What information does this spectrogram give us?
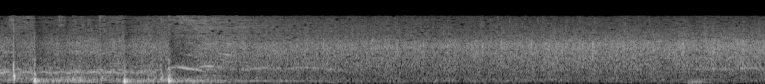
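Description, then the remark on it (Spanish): Much of the Teatro Falla audience rises to applaud a first pasodoble lyric by Constantino Tovar Verdejo: sustained, dense applause, a steady roar of clapping that holds at an even level throughout, with a few brief cheers and shouts rising over it in the first seconds. “Se pone en pie gran parte del Teatro Falla para aplaudir esta letra de Constantino Tovar Verdejo en este primer paso doble.”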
